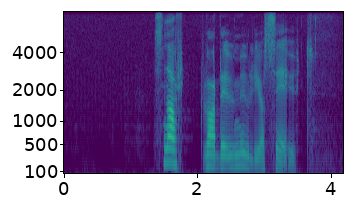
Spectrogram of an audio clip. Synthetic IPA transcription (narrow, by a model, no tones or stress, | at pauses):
snɑːɾt | ʋɑːɖeːʉmʉːlɪoːseːʔʉ̰ːt̪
